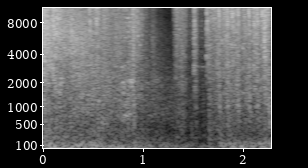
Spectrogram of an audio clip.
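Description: Sustained gunfire in the Destiny raid King's Fall, a dense, loud barrage of overlapping shots and booms that briefly dips before resuming.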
